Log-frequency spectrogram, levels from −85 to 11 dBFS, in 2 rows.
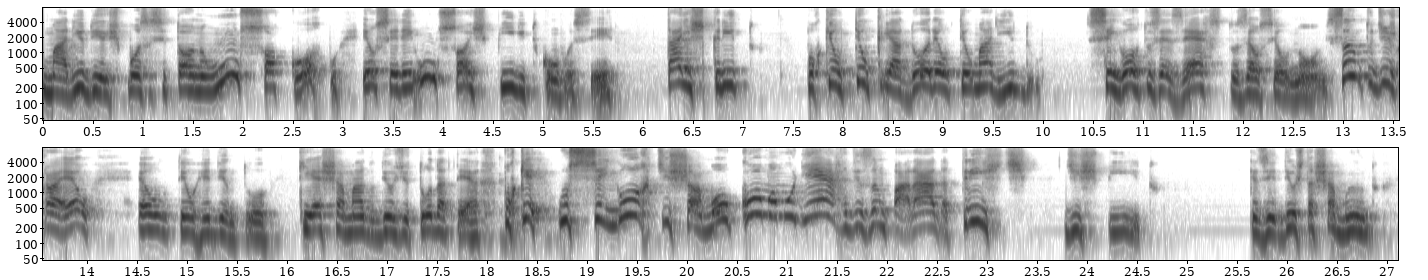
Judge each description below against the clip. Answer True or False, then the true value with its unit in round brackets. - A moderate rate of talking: True (145 wpm)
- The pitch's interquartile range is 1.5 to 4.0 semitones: False (5.1 semitones)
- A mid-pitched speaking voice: False (195 Hz)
